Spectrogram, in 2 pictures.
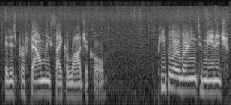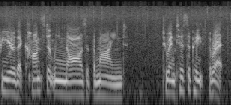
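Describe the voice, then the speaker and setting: Dull, slightly lo-fi audio of an actor as an earnest male radio correspondent. His mid-pitched voice delivers scripted dramatic news in a formal, measured way. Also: close to an everyday voice. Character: earnest radio reporter analysing a world catastrophe.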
